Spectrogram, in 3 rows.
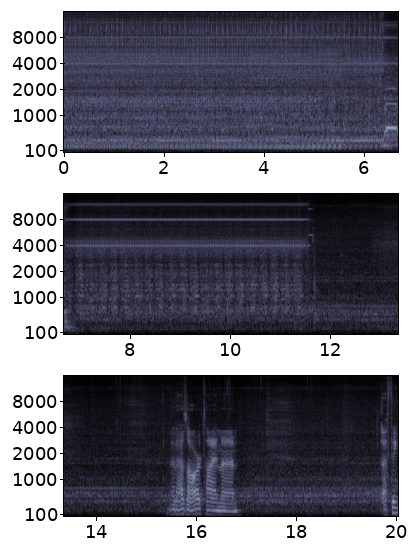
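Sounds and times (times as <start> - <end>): machine running: 0.0 - 11.8
steady high whine: 2.1 - 12.8.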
